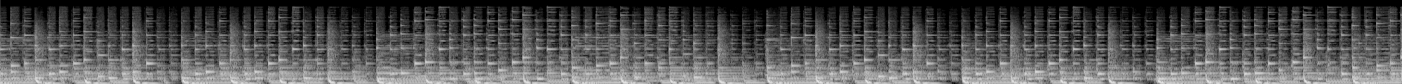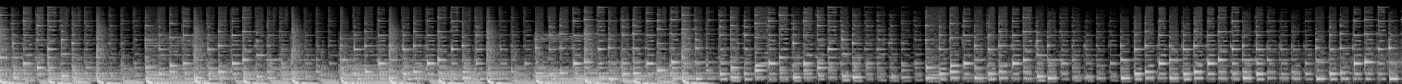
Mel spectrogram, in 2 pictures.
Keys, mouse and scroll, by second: 1.3-4.0 drag, 4.0 KP_Divide, 5.0 KP_7, 5.9 Tab, 7.1 3, 7.9 i, 10.9 x, 11.8-12.7 scroll up 1, 12.7 click, 14.4 x, 15.2-15.6 scroll down 2, 15.6 Tab, 16.2 KP_1, 16.8 r, 19.1-19.4 scroll up 1, 19.4 Tab, 19.9 middle click, 20.4-20.8 scroll up 1, 20.8 a, 21.4 e, 23.6 KP_1, 24.4 2, 25.2 click, 25.4 click, 25.7 middle click, 26.6 shift+click, 26.9 shift+click, 27.3 shift+click, 27.5 shift+click.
